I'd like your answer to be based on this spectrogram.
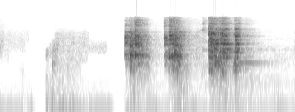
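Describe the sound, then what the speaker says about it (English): A much larger cooking pan is handled in a home kitchen. Three loud metallic clanks come close together after a faint rustle, with no talking. "grab our other pan."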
